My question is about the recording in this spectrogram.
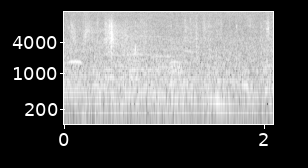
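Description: Outdoor ambience of a hill town: a steady background hiss with short chirps near the start and distant voices.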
